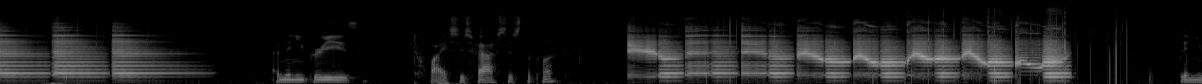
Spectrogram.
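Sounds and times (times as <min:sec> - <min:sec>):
jaw harp droning: 0:06.3 - 0:10.8.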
